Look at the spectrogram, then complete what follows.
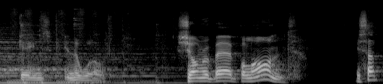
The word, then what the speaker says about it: Bellande: Someone, I was looking at an old interview and someone was calling you Bellande. I was like, that don't sound right. Yeah, it's Bellande. I'm half Chinese, half English, which didn't give me the easiest childhood when I was younger.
